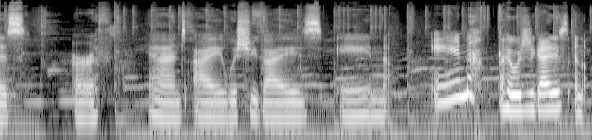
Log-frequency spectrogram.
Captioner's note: aaaahhnn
